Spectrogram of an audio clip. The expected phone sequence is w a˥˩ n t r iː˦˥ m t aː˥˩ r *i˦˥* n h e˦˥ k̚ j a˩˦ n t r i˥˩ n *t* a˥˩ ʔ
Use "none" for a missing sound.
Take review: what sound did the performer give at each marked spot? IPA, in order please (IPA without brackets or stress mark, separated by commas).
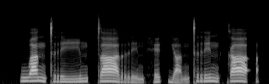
i˨˩, k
